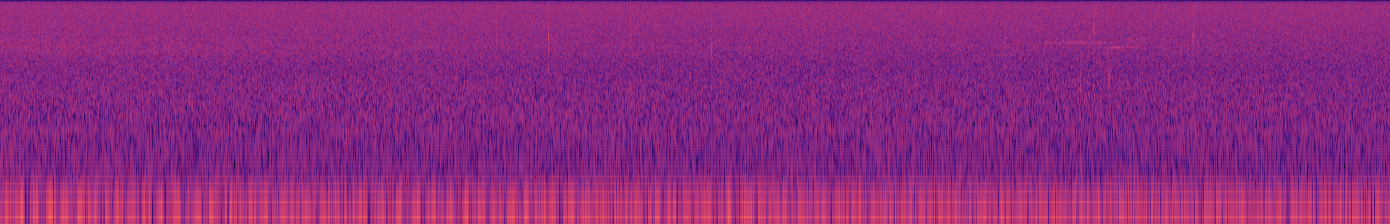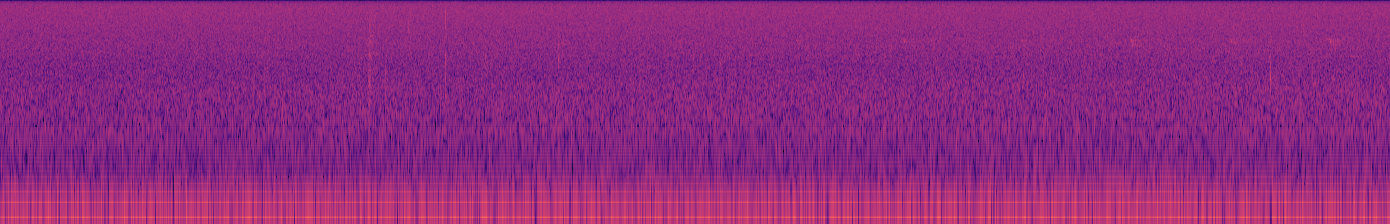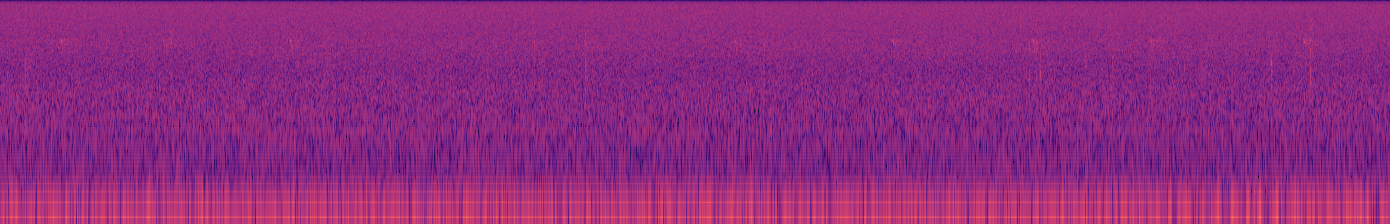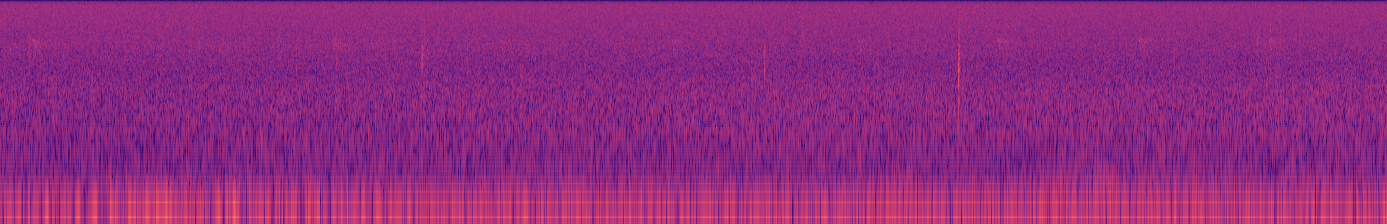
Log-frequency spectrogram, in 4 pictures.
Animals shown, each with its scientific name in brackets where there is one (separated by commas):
unidentified call, Black-throated Green Warbler (Setophaga virens)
